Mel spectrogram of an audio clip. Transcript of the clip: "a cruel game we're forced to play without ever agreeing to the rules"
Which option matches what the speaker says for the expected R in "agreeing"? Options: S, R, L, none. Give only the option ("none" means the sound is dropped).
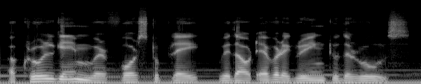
R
